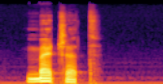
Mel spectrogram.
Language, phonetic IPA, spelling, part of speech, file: Polish, [ˈmɛt͡ʃɛt], meczet, noun, Pl-meczet.ogg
